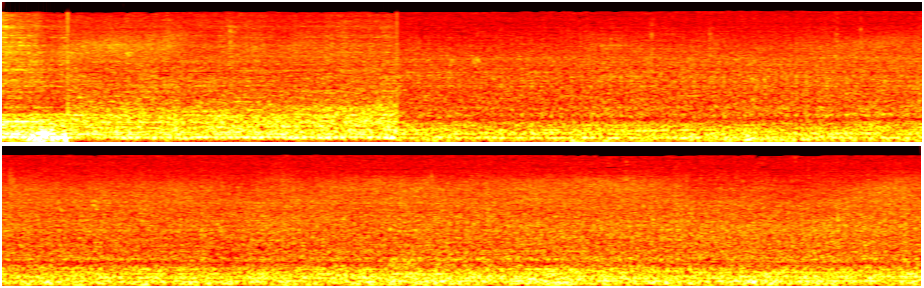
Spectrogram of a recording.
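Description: Steady low wind rumble on the microphone, which drops a little about three seconds in.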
